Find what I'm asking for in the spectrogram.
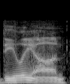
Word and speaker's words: DeLeon: D-E capital L-E-O-N. And yes, it is pronounced DeLeon.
